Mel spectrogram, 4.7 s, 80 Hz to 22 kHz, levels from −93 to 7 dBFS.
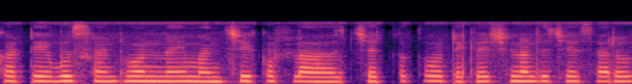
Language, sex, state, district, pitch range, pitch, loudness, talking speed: Telugu, female, Andhra Pradesh, Annamaya, 220-225 Hz, 225 Hz, -15 LUFS, 125 wpm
